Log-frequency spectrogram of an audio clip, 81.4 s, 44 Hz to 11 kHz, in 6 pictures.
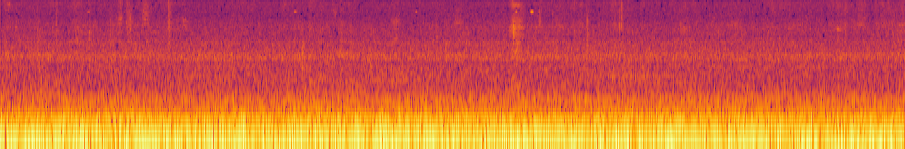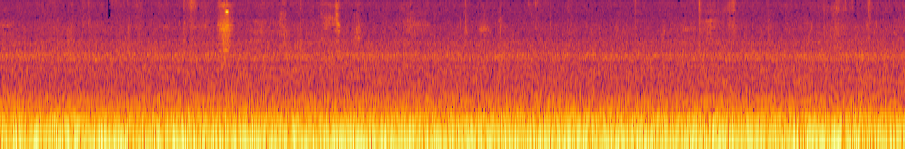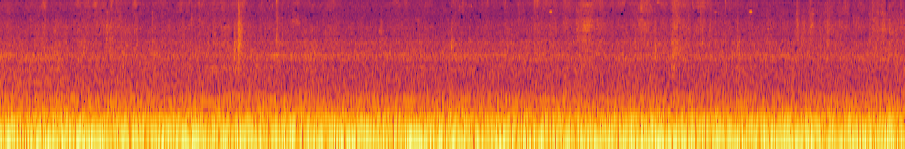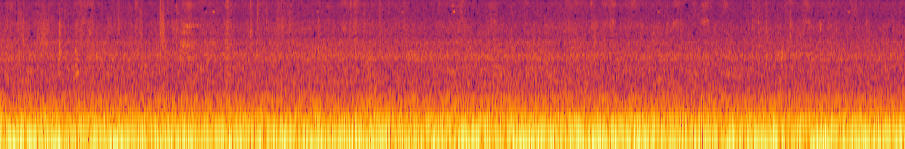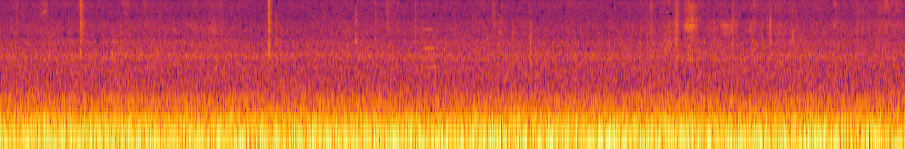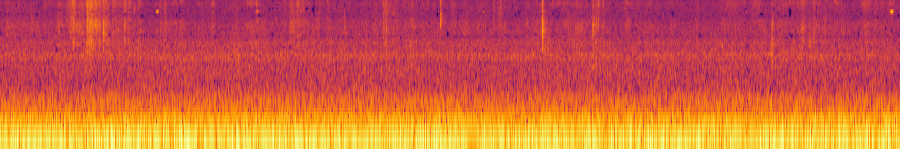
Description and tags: on a Fasttrain ICE
Another one: this is still what it sounds like, sitting in a second
class compartment on the fast ICE train. The track was recorded with a
Sharp MD-DR 470H minidisk player and the Soundman OKM II binaural microphones.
